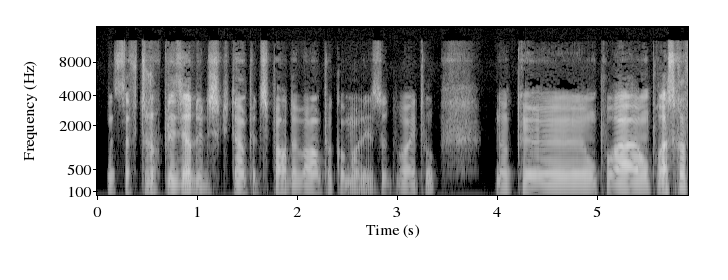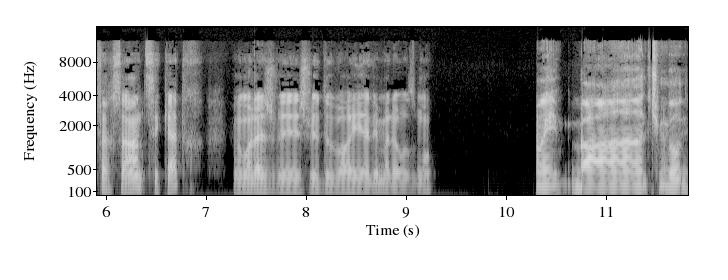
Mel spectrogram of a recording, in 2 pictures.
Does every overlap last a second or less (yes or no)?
yes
